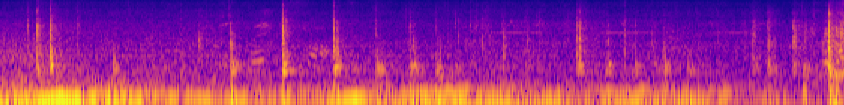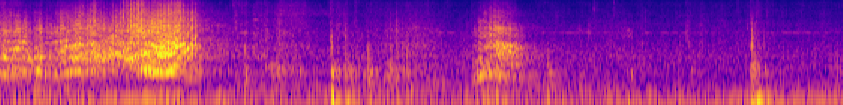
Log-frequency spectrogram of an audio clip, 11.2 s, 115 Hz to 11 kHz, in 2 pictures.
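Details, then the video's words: Baby elephants Zuli and Mkhaya, almost three years old, at San Diego Zoo Safari Park on 5 July 2021, trumpeting from excitement while playing in water; one harsh, roaring blast lasting about a second, a shorter burst later, over low rumbling and scattered knocks. "Baby Elephants Trumpeting!"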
